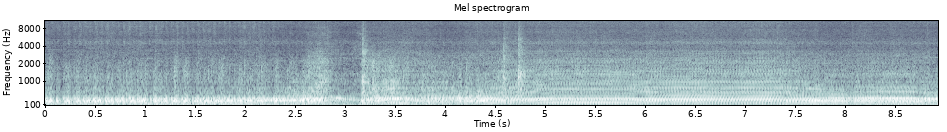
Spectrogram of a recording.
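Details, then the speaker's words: Suzuki GS550 café racer four-cylinder on pod filters: with the pods covered in gaffer tape to cut airflow, it picks up cleanly on blips and settles to a steady, even idle without choke for the first time, showing the pods let in far too much air. "Covering my pods with gaffer tape and reducing the airflow into the engine actually let me run it without choke. So that's the first time I've ever done that with this bike."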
